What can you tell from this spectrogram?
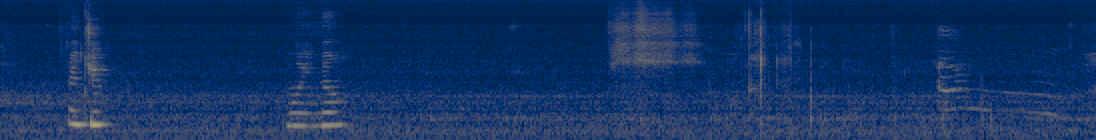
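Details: Indoor kitten giving two short meows, about two seconds apart, while wanting to climb onto the fridge; a person speaks quietly and there are faint household knocks.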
